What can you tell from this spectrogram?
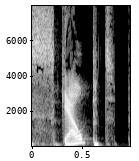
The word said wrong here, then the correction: scalloped: potato? Scalloped. – You scalp them, buddy. – Scalloped. – Scalloped. – Scalloped. Extra syllable in there.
